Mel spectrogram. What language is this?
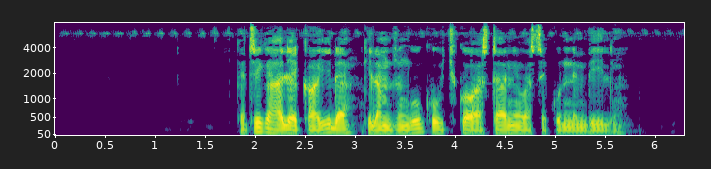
Swahili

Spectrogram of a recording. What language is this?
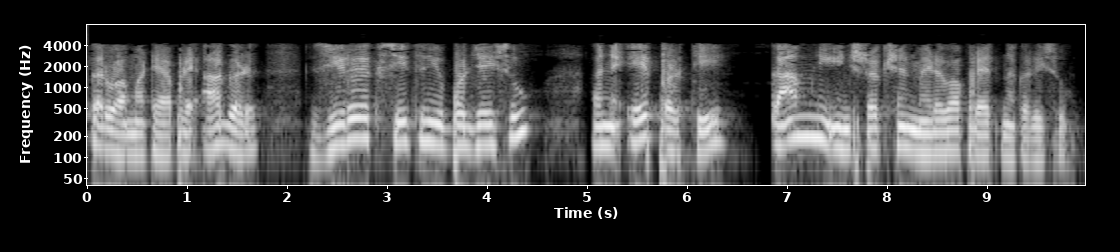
Gujarati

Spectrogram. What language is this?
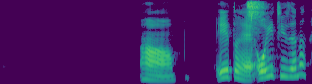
Punjabi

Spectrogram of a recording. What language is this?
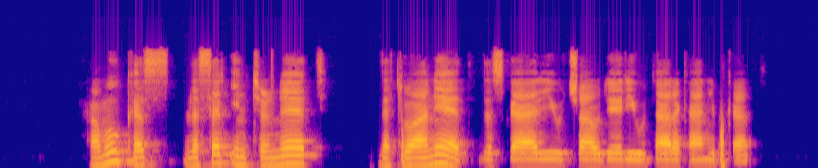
Central Kurdish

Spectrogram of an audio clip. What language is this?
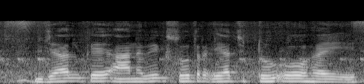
Magahi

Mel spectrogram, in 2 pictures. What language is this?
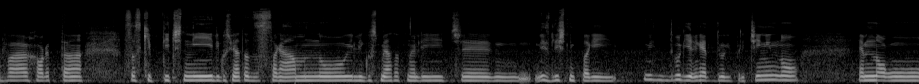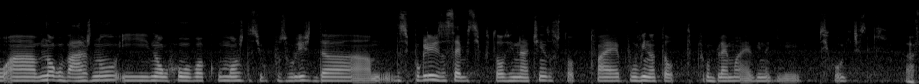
Bulgarian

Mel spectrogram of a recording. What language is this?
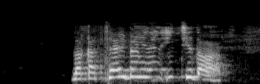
Arabic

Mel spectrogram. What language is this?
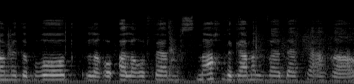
Hebrew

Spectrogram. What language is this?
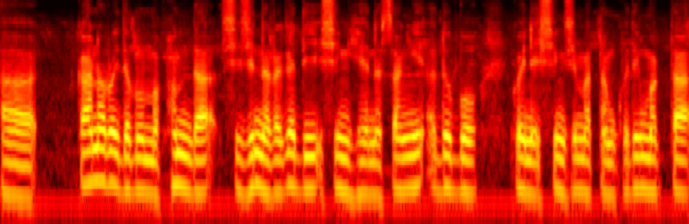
Manipuri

